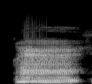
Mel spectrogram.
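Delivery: low rolling "grrr" growl; angry growl. Acted. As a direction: growl with loathing through a long rolled r. Monk snarls at his rival.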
